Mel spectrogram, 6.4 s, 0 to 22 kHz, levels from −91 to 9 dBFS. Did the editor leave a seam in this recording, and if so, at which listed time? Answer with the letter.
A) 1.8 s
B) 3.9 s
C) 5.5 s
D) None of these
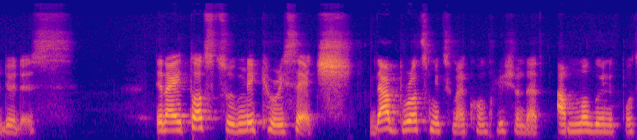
D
